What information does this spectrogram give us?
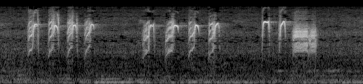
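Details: Young cinereous tit practising its call repeats a ringing high note in three bursts of about four notes each, roughly four notes per second. A final burst ends in a harsher, buzzier sound.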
